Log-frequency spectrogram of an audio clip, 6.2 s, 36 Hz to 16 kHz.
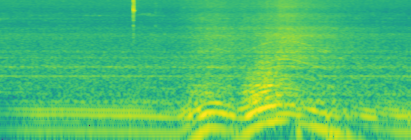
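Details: Ford Mondeo ST220 with random misfire on cylinders 1, 2 and 3, badly down on power and unable to rev past 5k rpm, worse under load on the road. It revs briefly with a rough, uneven beat and drops back. Cause: blocked rear catalytic converter.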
